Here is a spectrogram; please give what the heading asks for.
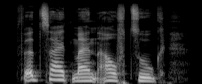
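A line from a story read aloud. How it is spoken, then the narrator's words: Laughing. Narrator (German): sagte lachend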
